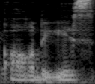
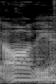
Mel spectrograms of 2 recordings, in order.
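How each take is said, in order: First: The name ends with an s sound. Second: The name ends without an s sound. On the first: "I say Aldi's" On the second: "I don't say Aldi"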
